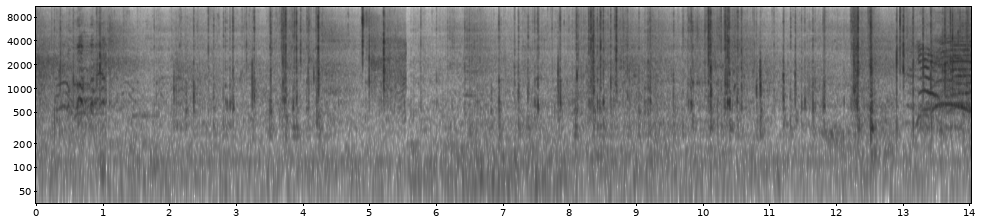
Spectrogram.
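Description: Plastic cups clatter and click as they are quickly stacked and unstacked.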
